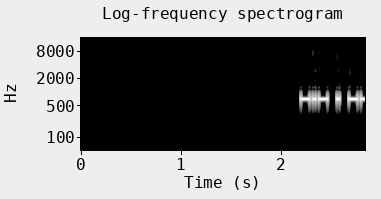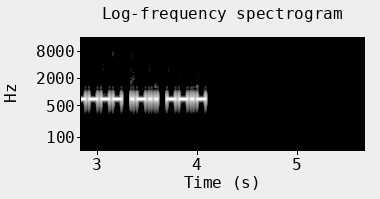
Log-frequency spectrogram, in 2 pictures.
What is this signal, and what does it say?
Morse code, heard as a keyed tone, about 40 wpm, 700 Hz. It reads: KE0LQ
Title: USA Call Signs - 5 Characters - 40wpm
